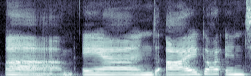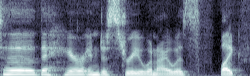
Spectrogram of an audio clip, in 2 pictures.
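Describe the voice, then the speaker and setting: A middle-aged woman from California recounts her path into hairdressing, her voice sitting a little lower than most. She talks in an easygoing, rambling way, with plenty of "um"s and soft giggles. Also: takes it slowly. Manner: relaxed, chatty, many fillers and giggles. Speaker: hairdresser guest. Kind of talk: casual interview storytelling.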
